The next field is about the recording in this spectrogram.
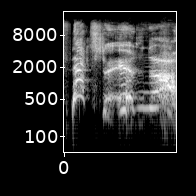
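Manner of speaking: very high, shrill screaming shout. Voicing Dorothy as the hatch slams shut: Dorothy screaming. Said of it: "Dorothy just screams".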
